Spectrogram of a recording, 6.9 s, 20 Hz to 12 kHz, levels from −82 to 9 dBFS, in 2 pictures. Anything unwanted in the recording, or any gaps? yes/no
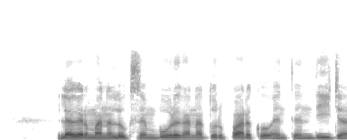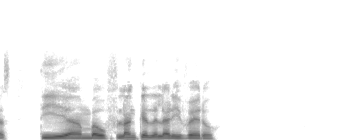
no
